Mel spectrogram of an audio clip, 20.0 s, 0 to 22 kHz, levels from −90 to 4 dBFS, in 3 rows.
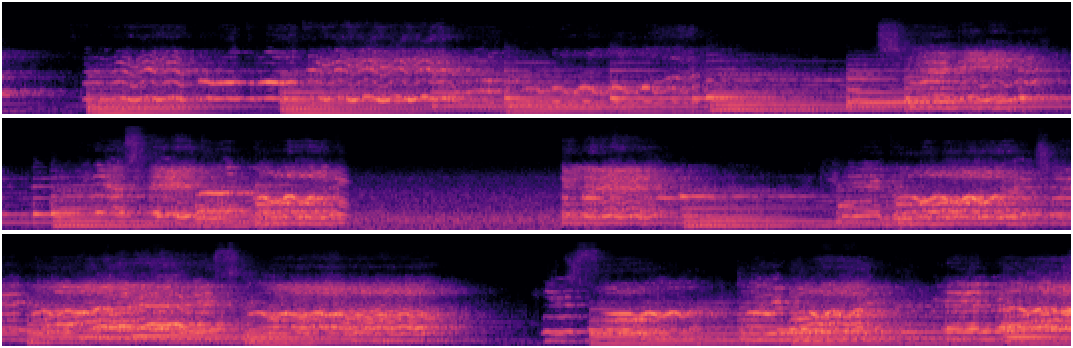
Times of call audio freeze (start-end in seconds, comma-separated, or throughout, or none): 8.79-10.18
